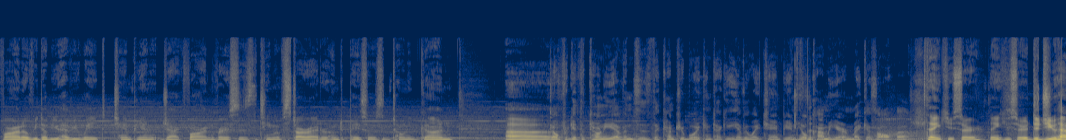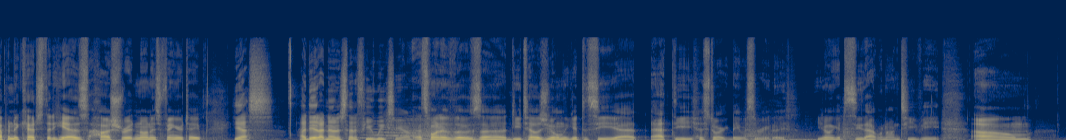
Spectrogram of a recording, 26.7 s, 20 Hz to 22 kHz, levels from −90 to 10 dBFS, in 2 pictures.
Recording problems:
household noises; faint; throughout; 20 dB below the speech

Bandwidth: 16 kHz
